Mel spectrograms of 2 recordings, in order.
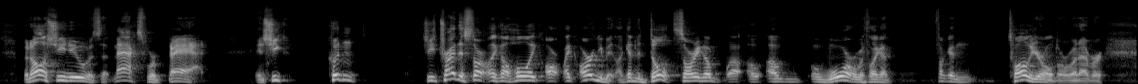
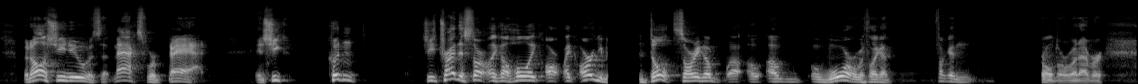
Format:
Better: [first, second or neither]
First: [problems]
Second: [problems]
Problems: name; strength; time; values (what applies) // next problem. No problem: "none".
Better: first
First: none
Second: audio cutting out; at 6 s and at 10 s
